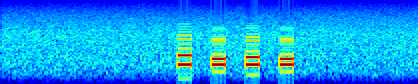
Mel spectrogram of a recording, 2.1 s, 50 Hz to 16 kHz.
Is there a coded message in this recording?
Yes: DTMF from 0.9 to 1.5 s, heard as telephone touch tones, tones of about 70 ms. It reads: 9787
